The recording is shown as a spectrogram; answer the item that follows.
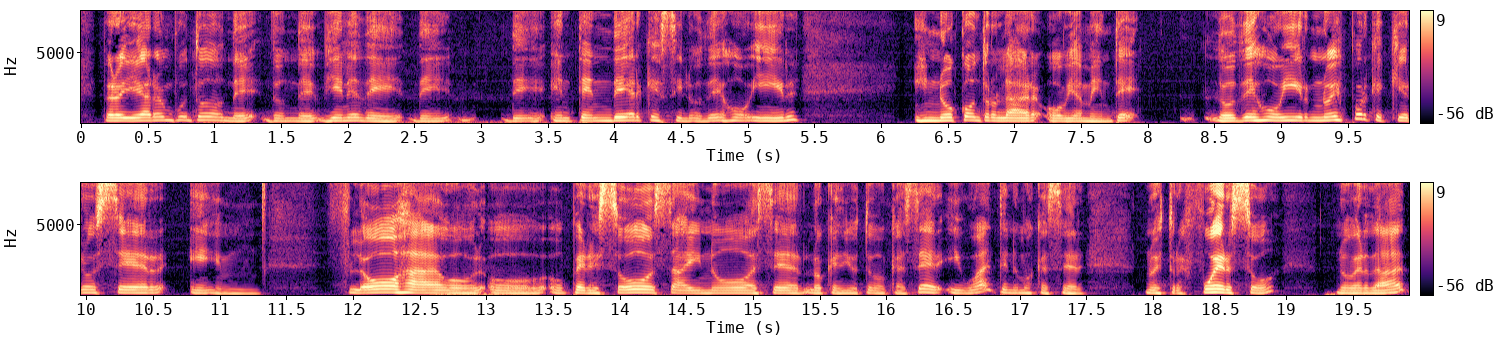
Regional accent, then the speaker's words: Panama; yo soy panameña

